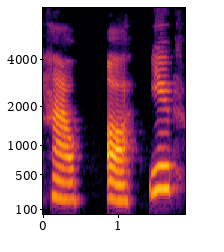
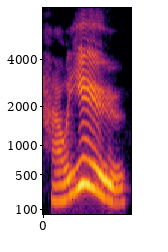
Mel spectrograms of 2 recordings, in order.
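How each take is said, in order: First: The words are kept apart without a linking w. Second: The words are joined by a small w sound. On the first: The speaker calls it wrong. "we don't say how are you" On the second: The speaker calls it right. "we join everything together with a little wa"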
